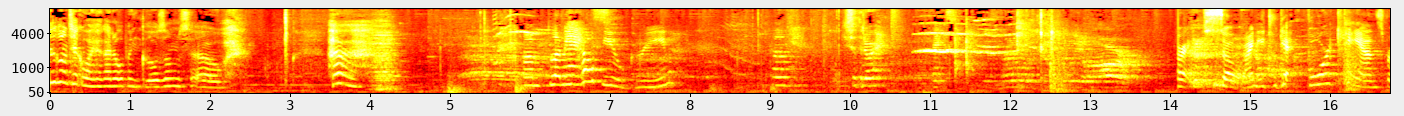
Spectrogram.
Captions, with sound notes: This is gonna take a while, I gotta open and close them. So... (sighing) - Let me help you Green. - Thanks. - Okay, shut the door. (door closing) - Alright, so I need to get four cans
